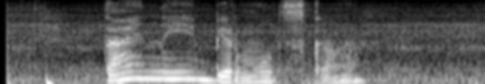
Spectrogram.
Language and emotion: Russian, neutral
